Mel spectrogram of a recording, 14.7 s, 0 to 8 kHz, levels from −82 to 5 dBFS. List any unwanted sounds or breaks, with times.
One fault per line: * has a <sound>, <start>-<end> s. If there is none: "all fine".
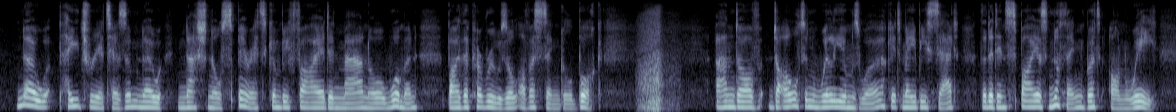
* has a whoosh, 7.9-8.5 s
